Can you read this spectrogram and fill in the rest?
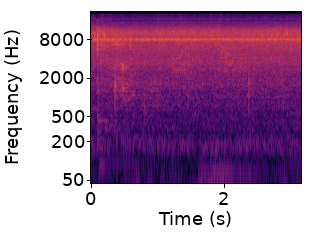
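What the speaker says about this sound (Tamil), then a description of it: "நல்லா மொறுமொறுப்பாக நம்ம பொரித்து எடுக்கணுங்க." Sliced okra deep frying in hot oil, a steady close hiss and crackle of bubbling oil with occasional faint pops and stirring sounds, continuous and even with no speech.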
